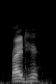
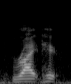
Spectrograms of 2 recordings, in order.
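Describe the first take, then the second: First: Higher and firmer right here; insist, no arguing; firm command. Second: Said in the usual way. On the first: Real, not acted. Repeating heel command firmer.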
